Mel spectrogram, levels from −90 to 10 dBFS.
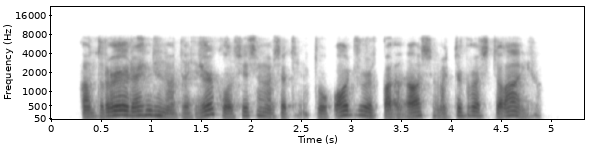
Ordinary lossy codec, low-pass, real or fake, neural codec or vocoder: Opus, 32 kbps; 7.2 kHz; fake; autoencoder, 22.05 kHz, a latent of 192 numbers a frame, VITS, trained on one speaker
